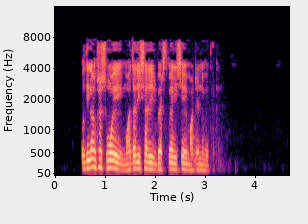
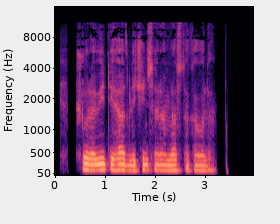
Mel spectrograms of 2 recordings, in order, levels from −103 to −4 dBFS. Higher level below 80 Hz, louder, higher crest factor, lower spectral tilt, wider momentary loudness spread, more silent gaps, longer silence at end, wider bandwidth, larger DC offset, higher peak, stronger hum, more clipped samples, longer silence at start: first, -58 dBFS vs -64 dBFS; first, -17 LUFS vs -27 LUFS; about the same, 18 dB vs 14 dB; second, -4 dB/octave vs -6.5 dB/octave; about the same, 12 LU vs 10 LU; second, none vs 3.25-3.40 s; first, 1.6 s vs 0.5 s; second, 8 kHz vs 11.5 kHz; neither; first, -2 dBFS vs -12 dBFS; neither; neither; about the same, 0.55 s vs 0.45 s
